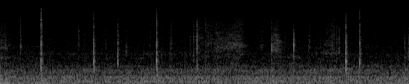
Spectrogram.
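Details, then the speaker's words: BMW X3 M40i, cabin with door closed and AC off, after dealer replaced discs: faint irregular plastic clicks from steering wheel trim while turning over low road rumble; owner suspects the plastic or an incorrectly installed clock spring. "and I believe it's something to do with this plastic because it sounds like when you're pressing it sounds like that but it's more of like the inside of the plastic itself"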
